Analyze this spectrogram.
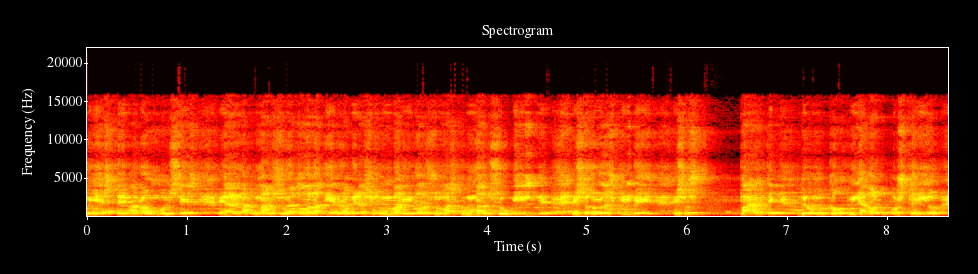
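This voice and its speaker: A high-voiced Spanish preacher with a Spain accent, his lively delivery swinging from shouts to near whispers. The sound comes from an old cassette dictaphone recording made far from the pulpit in a large church hall. Heavy echo fills the hall, and clear music runs behind him. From Spain, Extremadura. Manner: dramatic, swings from shouting to hushed low tones. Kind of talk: Pentecostal-style sermon. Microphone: handheld dictaphone in the congregation. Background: music and congregation responses.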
